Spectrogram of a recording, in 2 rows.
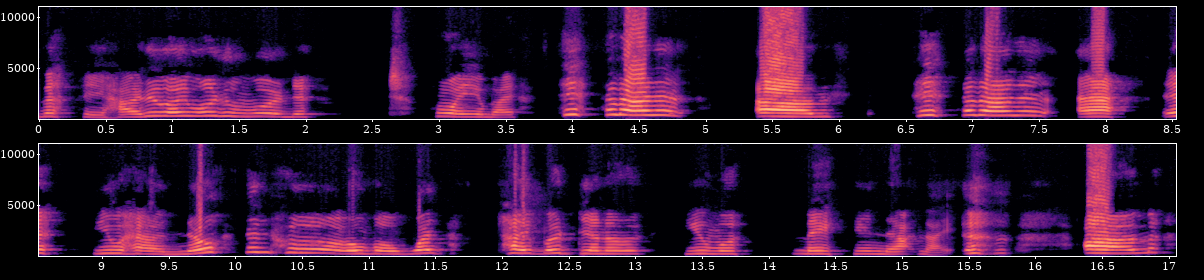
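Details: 24-year-old woman with cerebral palsy resulting from reduced oxygen to the brain during birth; doctors had told her parents she would never talk, and she now talks; dysarthria (cerebral palsy).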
